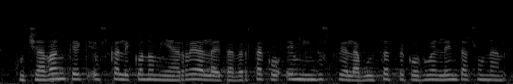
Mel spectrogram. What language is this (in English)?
Basque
